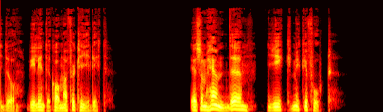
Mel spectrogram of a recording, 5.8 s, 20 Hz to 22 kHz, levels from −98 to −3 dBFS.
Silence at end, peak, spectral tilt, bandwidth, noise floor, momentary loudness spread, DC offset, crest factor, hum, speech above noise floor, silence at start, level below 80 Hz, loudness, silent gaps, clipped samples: 0.8 s; -2 dBFS; -6.5 dB/octave; 16 kHz; under -90 dBFS; 17 LU; under 0.1%; 22 dB; none; over 68 dB; 0 s; -52 dBFS; -23 LUFS; none; under 0.1%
